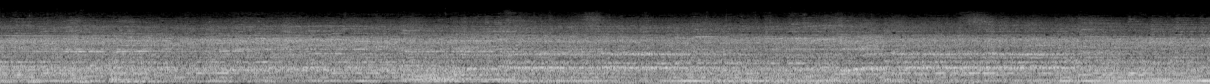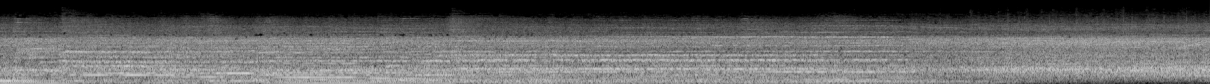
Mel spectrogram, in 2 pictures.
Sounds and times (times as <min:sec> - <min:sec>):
Music: 0:00.0 - 0:24.2.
